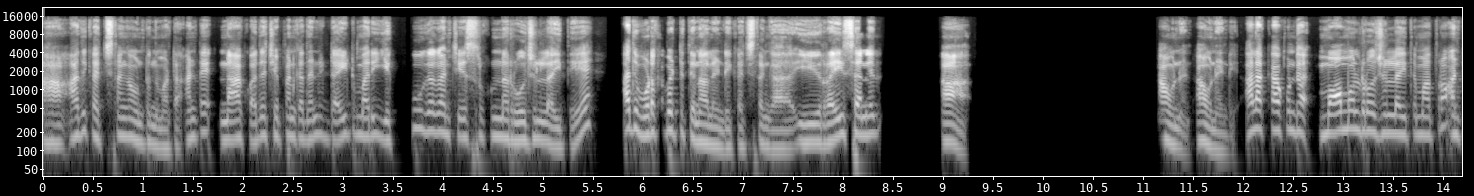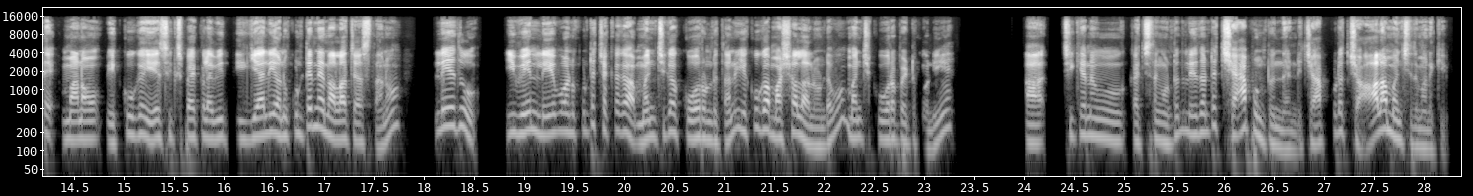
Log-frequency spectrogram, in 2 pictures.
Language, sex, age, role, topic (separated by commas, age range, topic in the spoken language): Telugu, male, 30-34, guest, మీరు రోజంతా ఏమేమి తింటారు?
